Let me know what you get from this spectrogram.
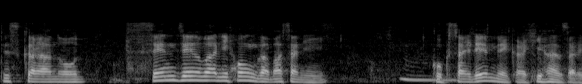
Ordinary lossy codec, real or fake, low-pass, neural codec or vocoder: none; fake; 7.2 kHz; codec, 16 kHz, 8 kbps, FreqCodec, smaller model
